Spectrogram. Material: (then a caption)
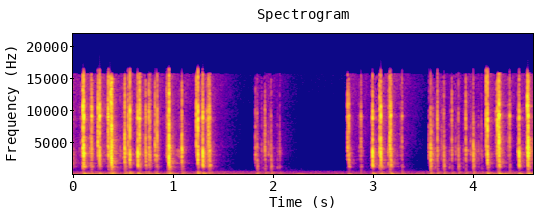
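Plastic. Both hands type with their fingertips on a full-size white plastic Ducky One 2 mechanical keyboard with Cherry MX Brown switches, backlit, with a hollow case, resting on a desk. Quick bright clacks carry a low hollow thud underneath, in uneven bursts broken by short pauses.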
